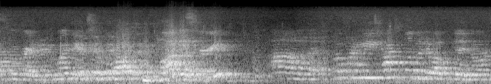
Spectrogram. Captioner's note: speaking off microphone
